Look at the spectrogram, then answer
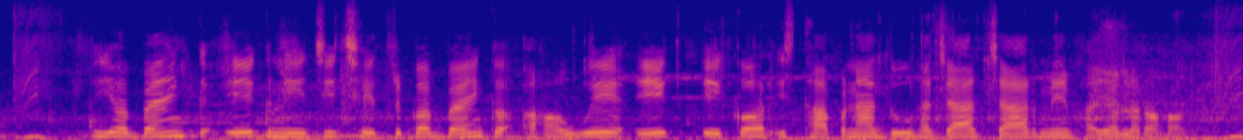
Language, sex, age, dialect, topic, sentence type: Bhojpuri, female, 25-30, Western, banking, statement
